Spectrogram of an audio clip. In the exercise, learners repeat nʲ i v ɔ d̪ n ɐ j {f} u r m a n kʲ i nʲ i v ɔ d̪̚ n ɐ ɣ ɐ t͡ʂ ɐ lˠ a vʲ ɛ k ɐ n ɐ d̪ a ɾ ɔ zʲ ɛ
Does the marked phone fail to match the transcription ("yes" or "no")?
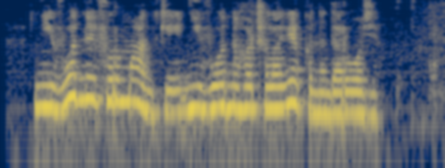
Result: no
